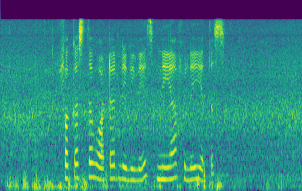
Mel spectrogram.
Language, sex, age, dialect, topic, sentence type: Marathi, female, 25-30, Northern Konkan, agriculture, statement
